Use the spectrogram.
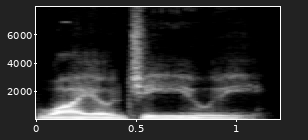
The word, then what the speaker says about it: yogi: He said the various forms of yoga, said Bland in a contrastingly mild tone of voice. Yog shouted more Ward good humouredly. Didn't I tell you that was silent and the word pronounced like YOGUE.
